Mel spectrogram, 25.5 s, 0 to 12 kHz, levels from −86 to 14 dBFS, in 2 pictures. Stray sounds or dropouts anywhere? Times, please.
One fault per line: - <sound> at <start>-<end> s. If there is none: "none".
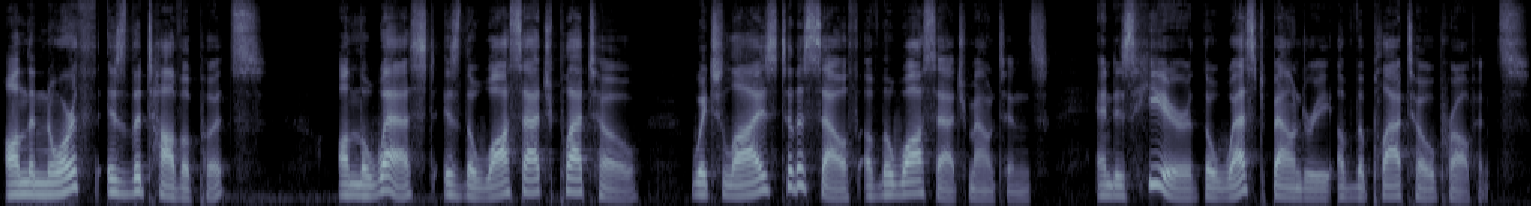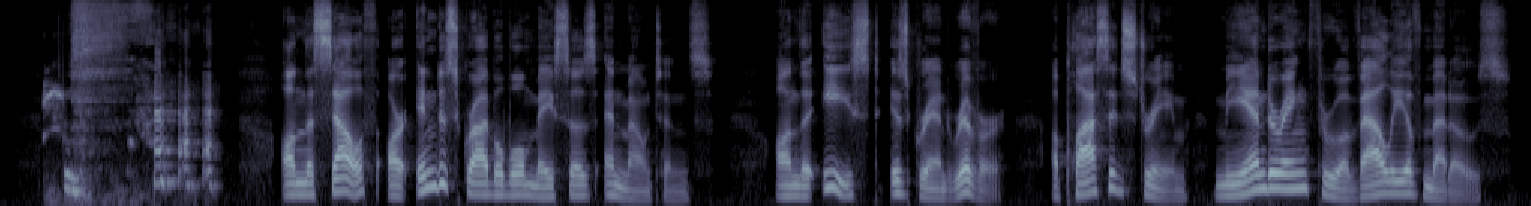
- laugh at 13.1-14.7 s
